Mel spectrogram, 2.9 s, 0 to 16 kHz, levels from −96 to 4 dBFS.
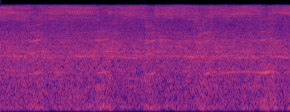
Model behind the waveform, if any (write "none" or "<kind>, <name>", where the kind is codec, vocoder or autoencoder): none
